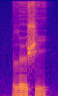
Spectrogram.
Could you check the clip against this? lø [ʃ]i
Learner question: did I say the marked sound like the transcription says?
yes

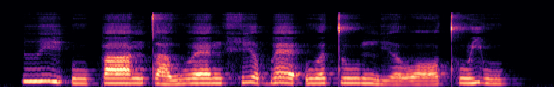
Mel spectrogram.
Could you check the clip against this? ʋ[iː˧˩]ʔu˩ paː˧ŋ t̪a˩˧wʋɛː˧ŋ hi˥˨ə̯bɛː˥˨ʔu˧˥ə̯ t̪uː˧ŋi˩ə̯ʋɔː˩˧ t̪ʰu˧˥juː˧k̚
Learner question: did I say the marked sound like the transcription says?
no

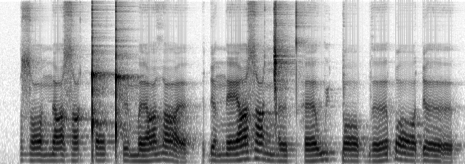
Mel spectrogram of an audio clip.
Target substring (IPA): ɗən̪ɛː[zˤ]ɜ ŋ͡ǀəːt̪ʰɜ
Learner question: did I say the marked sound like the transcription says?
yes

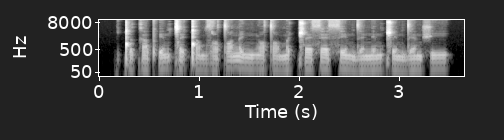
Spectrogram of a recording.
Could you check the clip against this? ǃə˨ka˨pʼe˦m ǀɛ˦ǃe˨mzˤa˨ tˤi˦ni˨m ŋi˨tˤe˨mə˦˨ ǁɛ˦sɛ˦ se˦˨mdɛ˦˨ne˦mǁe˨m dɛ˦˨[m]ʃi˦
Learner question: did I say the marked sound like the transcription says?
yes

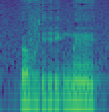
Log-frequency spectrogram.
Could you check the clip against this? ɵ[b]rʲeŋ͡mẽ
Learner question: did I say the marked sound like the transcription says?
no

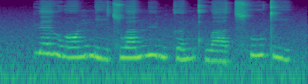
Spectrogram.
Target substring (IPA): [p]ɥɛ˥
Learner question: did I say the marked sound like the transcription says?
yes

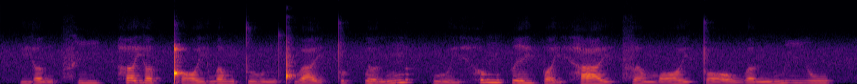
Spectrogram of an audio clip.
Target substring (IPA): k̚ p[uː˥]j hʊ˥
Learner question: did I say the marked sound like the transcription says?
no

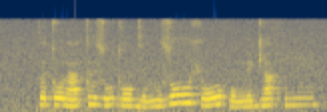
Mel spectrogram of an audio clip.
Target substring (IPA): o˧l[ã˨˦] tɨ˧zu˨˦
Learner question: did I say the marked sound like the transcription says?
yes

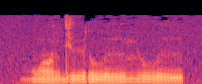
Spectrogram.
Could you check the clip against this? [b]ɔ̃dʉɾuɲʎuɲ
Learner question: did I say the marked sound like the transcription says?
yes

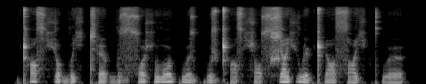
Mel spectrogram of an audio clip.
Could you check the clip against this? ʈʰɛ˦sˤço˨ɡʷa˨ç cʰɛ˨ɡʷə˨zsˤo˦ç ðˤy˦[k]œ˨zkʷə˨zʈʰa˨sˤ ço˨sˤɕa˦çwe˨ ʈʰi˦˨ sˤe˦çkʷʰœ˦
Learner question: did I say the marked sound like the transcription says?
no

